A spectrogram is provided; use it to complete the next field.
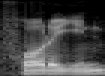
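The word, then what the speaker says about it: foreign: এইখানেও জি এনের পূর্বে আই আছে, তাহলে জি উচ্চারণ হবে না, ফরেইন, বিদেশ।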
